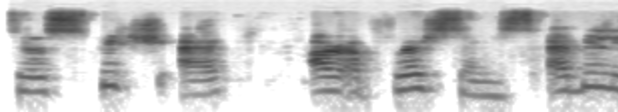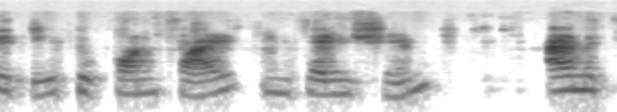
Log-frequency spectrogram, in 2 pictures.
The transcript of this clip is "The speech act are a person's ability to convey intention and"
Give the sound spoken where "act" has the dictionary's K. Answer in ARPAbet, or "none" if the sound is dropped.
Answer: K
